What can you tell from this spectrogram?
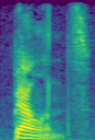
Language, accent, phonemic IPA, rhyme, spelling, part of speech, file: English, US, /ˈbæləns/, -æləns, balance, noun / verb, En-us-balance.ogg
- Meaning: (noun) 1. A state in which opposing forces harmonise; equilibrium 2. Mental equilibrium; mental health; calmness, a state of remaining clear-headed and unperturbed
